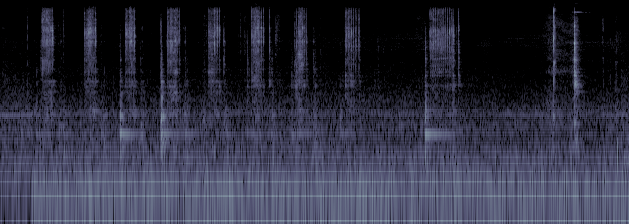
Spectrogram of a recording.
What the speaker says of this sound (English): I'm gonna get a deep socket and use a ratchet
